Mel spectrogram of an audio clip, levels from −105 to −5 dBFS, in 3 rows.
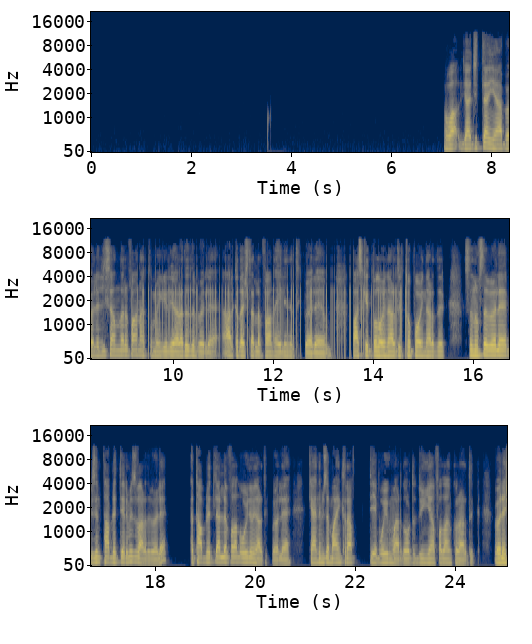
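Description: A train of clicks from 9.17 to 14.72 s, likely interference, injects around seventy uneven pops, 14.3 per second, ticking about 15 dB above the speech.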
